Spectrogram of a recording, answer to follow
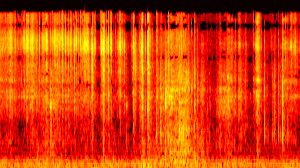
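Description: A blade cutting through a scored bar of dry soap, the small pre-cut cubes crunching and snapping off in a quick run of crisp cracks. The crackling is densest in the first few seconds and thins out after about four seconds.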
